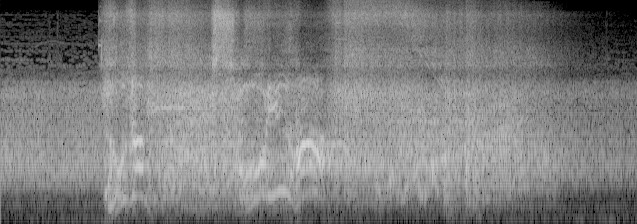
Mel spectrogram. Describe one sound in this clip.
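A powerful blast explodes with a roaring burst.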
